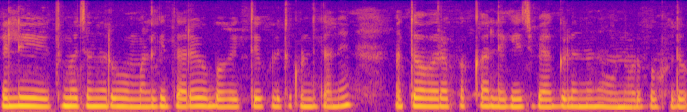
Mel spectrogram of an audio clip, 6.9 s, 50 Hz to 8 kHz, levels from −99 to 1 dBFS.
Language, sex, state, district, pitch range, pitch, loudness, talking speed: Kannada, female, Karnataka, Dakshina Kannada, 200-215 Hz, 205 Hz, -17 LUFS, 140 wpm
